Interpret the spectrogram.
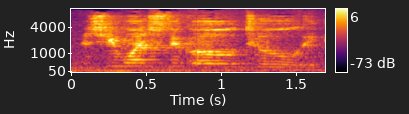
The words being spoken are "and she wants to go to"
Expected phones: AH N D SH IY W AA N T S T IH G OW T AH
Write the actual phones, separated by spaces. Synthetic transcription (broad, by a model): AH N SH IY W AA N T S T IH G OW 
